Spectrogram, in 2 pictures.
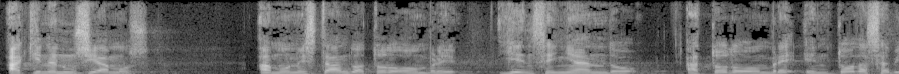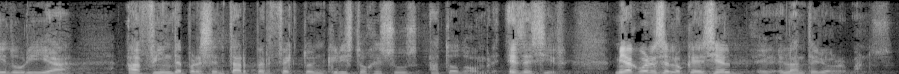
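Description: Mexican pastor preaching in a reverberant hall. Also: male voice, a little fast. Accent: Mexican Spanish. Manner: preaching with rhetorical questions and sudden drops to a soft, low voice. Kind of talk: sermon.

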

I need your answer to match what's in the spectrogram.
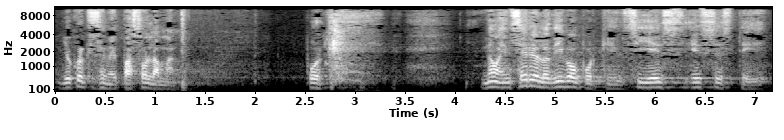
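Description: A man's voice: fairly high pitch, mellow, long reverb tail. A middle-aged man with a Mexican accent, preaching earnestly to parents, with many fillers. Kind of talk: sermon to parents.

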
